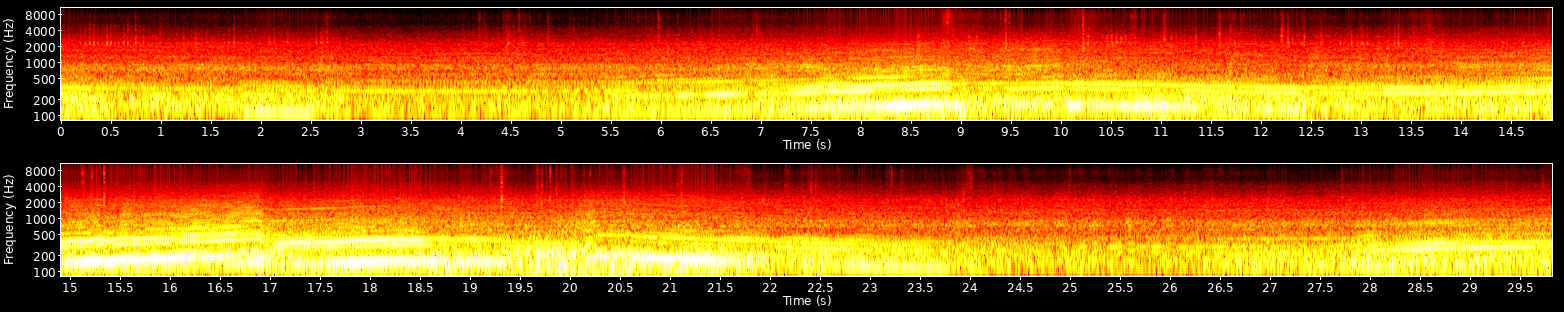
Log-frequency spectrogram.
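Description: Car engine heard from inside the cabin, accelerating hard and changing gear: the pitch climbs and drops back several times, loudest about halfway through.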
